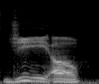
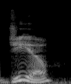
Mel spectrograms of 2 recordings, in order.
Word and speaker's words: GEO: Now, I know it's G-E-O. I know that you're supposed to pronounce, at least I keep pronouncing it as GEO. I still pronounce it to this day, but no, apparently Japanese people call it GEO. It's a Japanese language thing.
